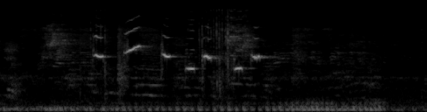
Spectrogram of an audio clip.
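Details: Greater green leafbird female calling a male, in breeding condition: about seven short whistled notes alternating higher and lower pitch in a rapid series, over a constant low rumbling noise.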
